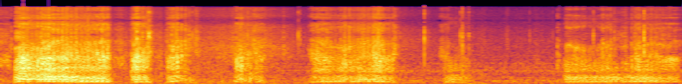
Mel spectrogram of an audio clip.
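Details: Roscoe, a Miniature Schnauzer, growls while playing with his toy squirrel indoors: rough, rumbling growls in bursts, loudest in the first second, then softer pulses, with thumping and handling noises.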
